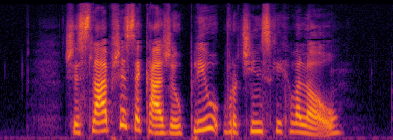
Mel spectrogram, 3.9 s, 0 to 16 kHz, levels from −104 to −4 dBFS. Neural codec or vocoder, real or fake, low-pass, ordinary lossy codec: none; real; 14.4 kHz; AAC, 64 kbps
